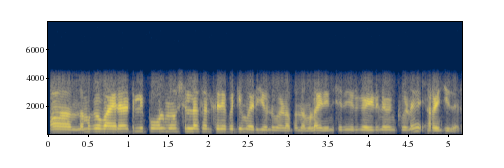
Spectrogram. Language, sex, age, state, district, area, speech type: Malayalam, male, 60+, Kerala, Wayanad, rural, conversation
